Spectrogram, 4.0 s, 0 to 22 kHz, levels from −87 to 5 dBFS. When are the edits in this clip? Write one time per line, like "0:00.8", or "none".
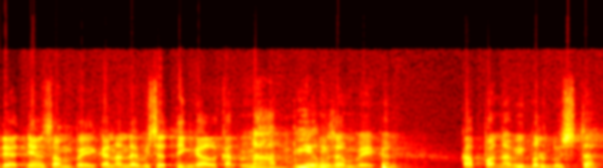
none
